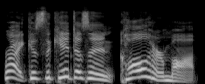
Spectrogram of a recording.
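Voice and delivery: ordinary talk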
